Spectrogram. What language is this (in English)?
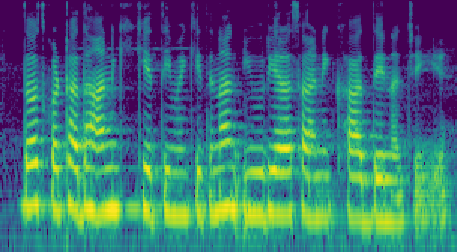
Magahi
